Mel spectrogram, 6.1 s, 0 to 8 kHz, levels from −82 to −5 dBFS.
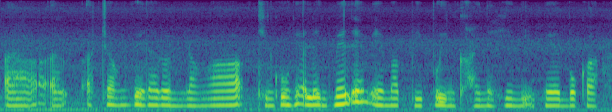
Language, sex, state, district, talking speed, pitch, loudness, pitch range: Mizo, female, Mizoram, Aizawl, 255 wpm, 185 Hz, -20 LUFS, 180-195 Hz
